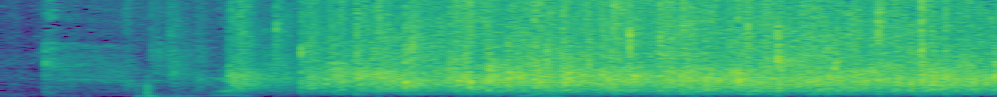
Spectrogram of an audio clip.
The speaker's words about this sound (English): Yeah. I mean, I'm glad that got some applause because this is actually a really, really big deal.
